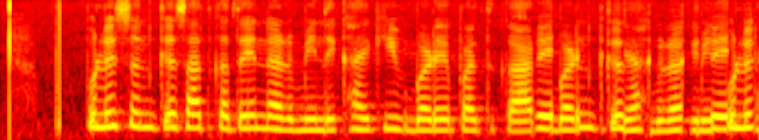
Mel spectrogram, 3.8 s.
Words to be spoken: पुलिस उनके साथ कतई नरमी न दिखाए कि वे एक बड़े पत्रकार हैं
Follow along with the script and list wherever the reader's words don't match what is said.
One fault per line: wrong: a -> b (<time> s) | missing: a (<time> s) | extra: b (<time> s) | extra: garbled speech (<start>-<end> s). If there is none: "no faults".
missing: न (1.6 s)
missing: वे एक (2.0 s)
extra: garbled speech (2.7-3.8 s)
